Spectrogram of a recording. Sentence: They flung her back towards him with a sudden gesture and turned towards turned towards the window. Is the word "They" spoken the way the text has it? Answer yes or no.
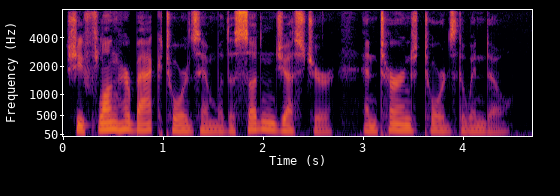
no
